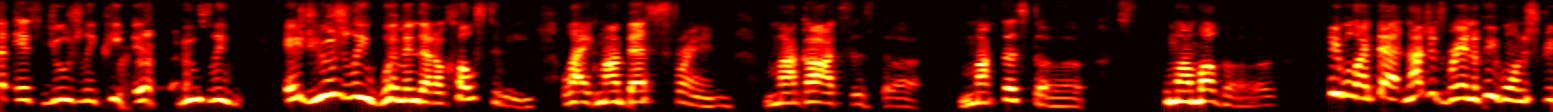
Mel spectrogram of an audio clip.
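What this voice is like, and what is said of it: Southern American accent. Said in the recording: “I may have a southern accent”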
